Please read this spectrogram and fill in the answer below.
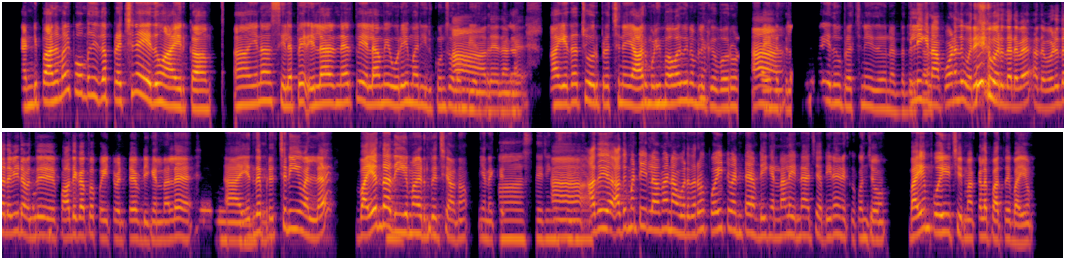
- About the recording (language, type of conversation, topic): Tamil, podcast, தனியாகப் பயணம் செய்த போது நீங்கள் சந்தித்த சவால்கள் என்னென்ன?
- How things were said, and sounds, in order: other noise; chuckle; unintelligible speech; "வரல" said as "வல்ல"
